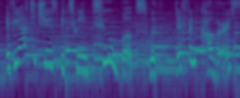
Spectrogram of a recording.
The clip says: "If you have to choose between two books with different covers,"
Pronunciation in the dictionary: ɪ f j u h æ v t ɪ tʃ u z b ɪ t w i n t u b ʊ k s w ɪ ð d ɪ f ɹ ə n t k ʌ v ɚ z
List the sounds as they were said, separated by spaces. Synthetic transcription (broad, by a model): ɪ f j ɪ h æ f t ɪ tʃ u z b ɪ t w i n t u b ʊ k s w ɪ ð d ɪ f ɹ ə n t k ʌ v ɚ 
